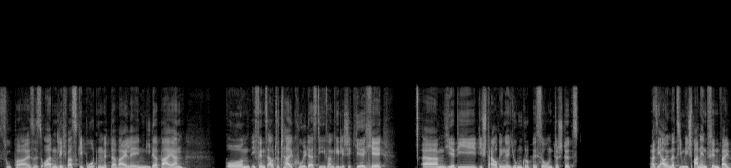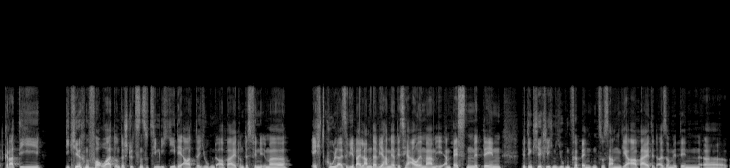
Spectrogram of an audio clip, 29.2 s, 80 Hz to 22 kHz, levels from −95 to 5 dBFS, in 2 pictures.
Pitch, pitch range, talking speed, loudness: 125 Hz, 110-140 Hz, 165 wpm, -25 LUFS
